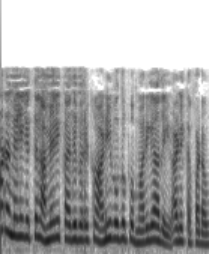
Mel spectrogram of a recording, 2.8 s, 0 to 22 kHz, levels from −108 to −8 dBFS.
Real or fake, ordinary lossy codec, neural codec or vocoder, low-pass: fake; MP3, 48 kbps; codec, 16 kHz, 2 kbps, FreqCodec, larger model; 7.2 kHz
